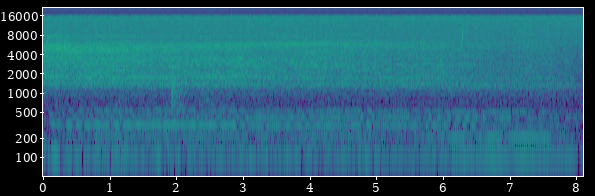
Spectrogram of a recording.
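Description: Faint, steady low hum with a hiss above it, a sound-effect rumble played in place of the muffled rumble just described; it cuts off abruptly at the end.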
